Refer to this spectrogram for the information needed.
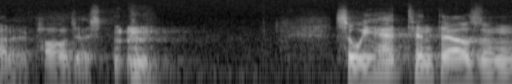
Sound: clears throat

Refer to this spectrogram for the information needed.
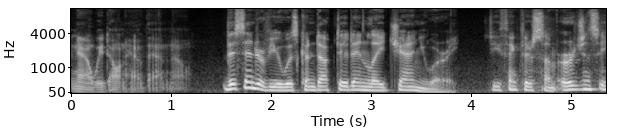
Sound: voice-over

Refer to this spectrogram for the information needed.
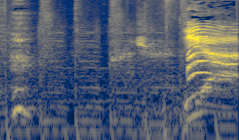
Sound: dad gasping

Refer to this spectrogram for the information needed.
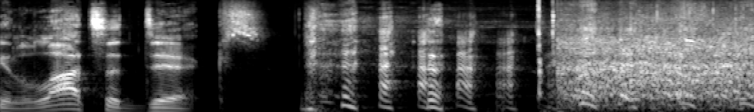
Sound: laughing; clicking; canned audience laughing

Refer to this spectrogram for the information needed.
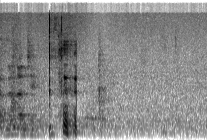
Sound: laughter

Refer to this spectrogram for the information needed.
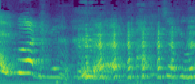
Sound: laughs

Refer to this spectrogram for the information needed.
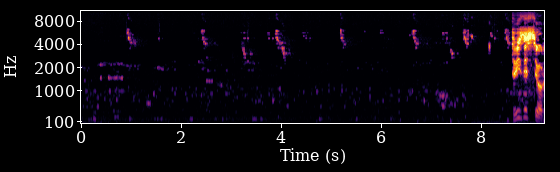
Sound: birds chirping

